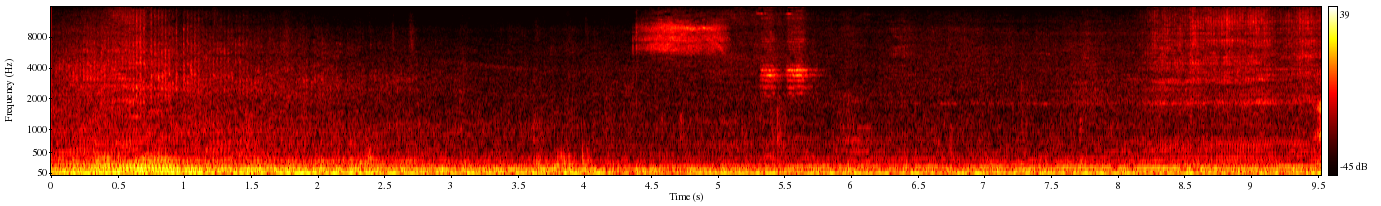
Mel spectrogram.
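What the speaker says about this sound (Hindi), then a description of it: "गाड़ी मैनुअल पे चला रहे हैं, गियर 1 पे।" A car with manual transmission climbs in first gear on a mountain road crossing Babusar Top between Naran and Hunza, its engine a steady loud rumble throughout with faint brief higher noises partway through.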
